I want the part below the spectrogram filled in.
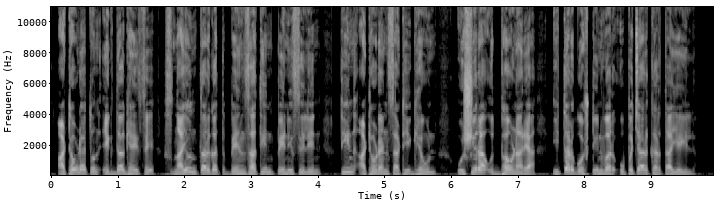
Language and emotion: Marathi, neutral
